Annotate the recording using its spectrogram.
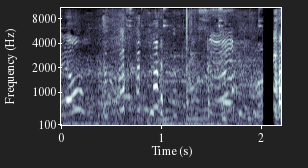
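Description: Many voices chattering at once, with music playing underneath.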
